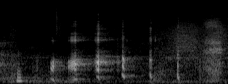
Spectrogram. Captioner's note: laughter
